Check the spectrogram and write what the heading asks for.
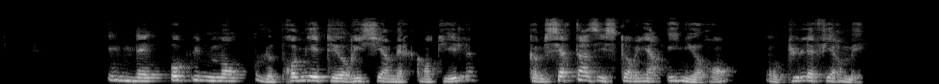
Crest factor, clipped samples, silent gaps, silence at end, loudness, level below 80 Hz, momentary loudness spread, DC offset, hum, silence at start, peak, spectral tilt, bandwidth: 20 dB; under 0.1%; 4.84-5.28 s, 7.40-7.65 s; 0.75 s; -23 LUFS; -64 dBFS; 10 LU; under 0.1%; none; 1.1 s; -4 dBFS; -6 dB/octave; 9.4 kHz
